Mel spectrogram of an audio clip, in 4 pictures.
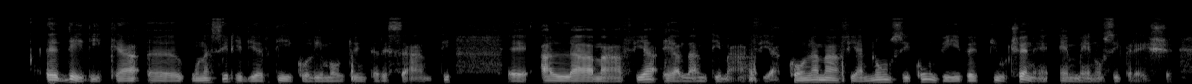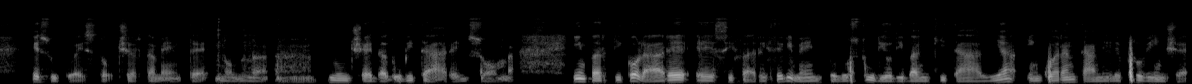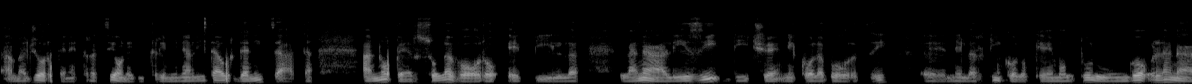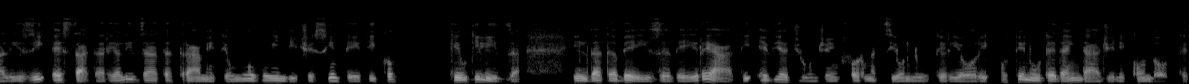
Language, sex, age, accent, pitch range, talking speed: Italian, male, 50-69, native, 80-105 Hz, 120 wpm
